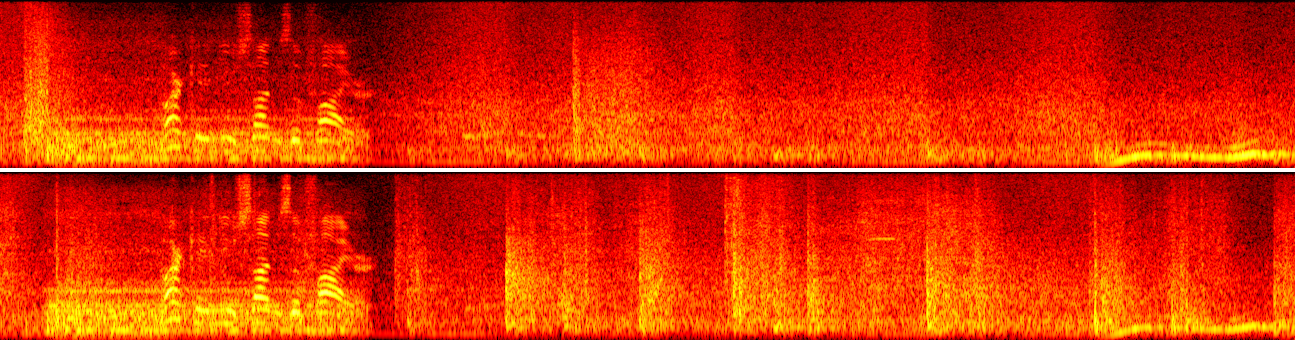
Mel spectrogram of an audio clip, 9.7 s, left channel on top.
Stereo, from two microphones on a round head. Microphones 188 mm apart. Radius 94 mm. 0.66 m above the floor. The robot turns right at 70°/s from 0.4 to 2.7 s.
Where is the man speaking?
145° right; by 2.9 s 40° right.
